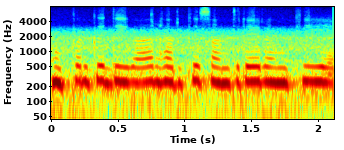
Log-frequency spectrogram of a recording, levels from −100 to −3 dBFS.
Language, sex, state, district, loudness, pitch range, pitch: Hindi, female, Uttar Pradesh, Lucknow, -12 LUFS, 235-250 Hz, 245 Hz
